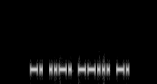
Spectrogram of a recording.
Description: Morse code, heard as a keyed tone, about 47 wpm, 700 Hz. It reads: NF7N
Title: USA Call Signs - 4 Characters - 50wpm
